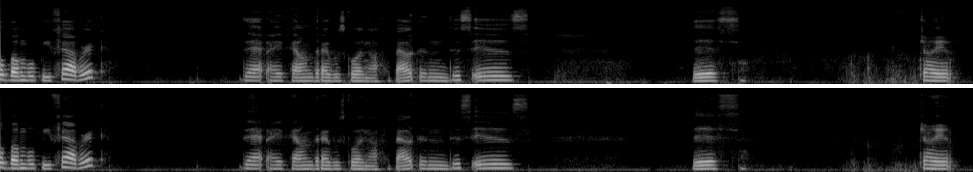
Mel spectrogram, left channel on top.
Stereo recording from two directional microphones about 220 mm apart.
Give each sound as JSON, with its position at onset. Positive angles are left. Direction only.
{"t": 0.0, "sound": "speech", "side_deg": -15}
{"t": 2.4, "sound": "speech", "side_deg": -20}
{"t": 6.9, "sound": "speech", "side_deg": -20}
{"t": 9.2, "sound": "speech", "side_deg": -15}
